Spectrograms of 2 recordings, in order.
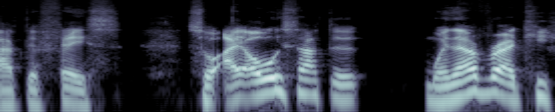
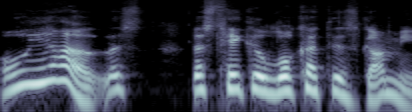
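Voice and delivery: mock courteous, humouring, polite, pitched up; 7 semitones higher than usual. Acting out a reluctant buyer who doesn't want to hurt feelings: imitating someone smiling politely. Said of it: "So he's smiling".

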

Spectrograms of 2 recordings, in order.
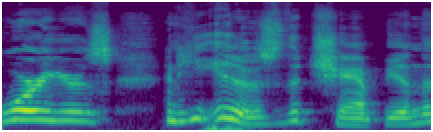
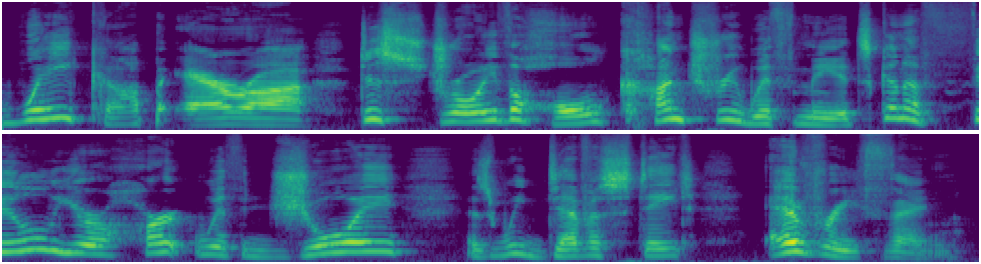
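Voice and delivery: plain

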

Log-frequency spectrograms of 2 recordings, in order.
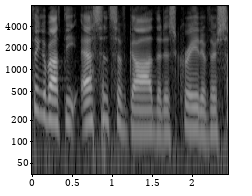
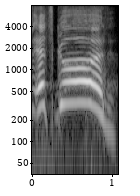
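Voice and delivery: very loud, booming, high announcer scream, "good" stretched; 10 semitones higher, 18 dB louder than usual. Retelling a game-winning field goal as it clears the goalpost, as a screaming sports announcer. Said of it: "the sports announcer screams".

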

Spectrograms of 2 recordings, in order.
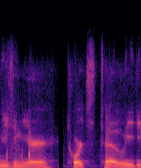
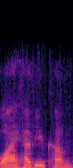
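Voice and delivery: whispered voice. Voicing a creature speaking into the players' heads: whispering. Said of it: "you just hear whispered".

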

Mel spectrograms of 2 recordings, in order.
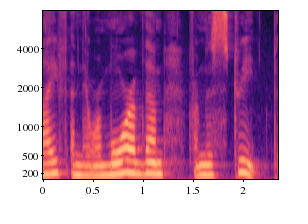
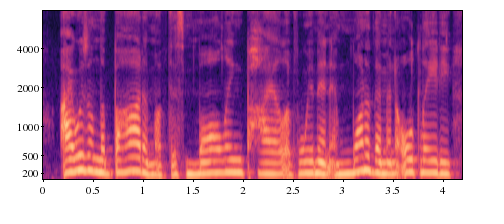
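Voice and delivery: ordinary talk

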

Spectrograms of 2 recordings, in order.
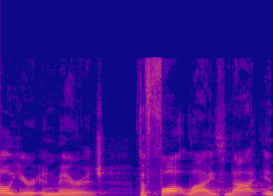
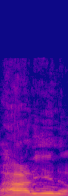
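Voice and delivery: confrontational, challenging tone with attitude; 4 dB louder than usual. Retelling a question a man once asked: imitating someone with attitude. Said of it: "Kind of with that attitude".

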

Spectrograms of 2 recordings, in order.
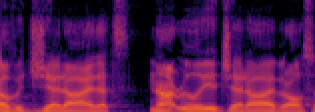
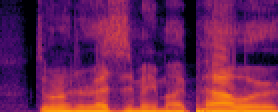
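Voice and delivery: whiny put-on character voice, pitched higher, louder; 7 semitones higher, 14 dB louder than usual. Talking about the movies, you quote a line in your best whiny Anakin impression. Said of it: "It's my best Anakin impression".

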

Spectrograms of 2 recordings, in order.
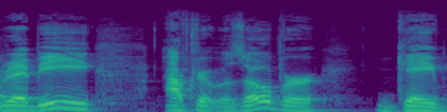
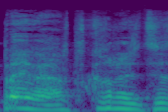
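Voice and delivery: vindictive, angry, pitched-up delivery; 5 semitones higher, 9 dB quieter than usual. Retelling someone's angry impression: imitating a vindictive Dusty Rhodes impression. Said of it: "he just starts giving that vindictive tone".

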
